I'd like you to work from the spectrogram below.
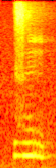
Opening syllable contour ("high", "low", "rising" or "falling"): falling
